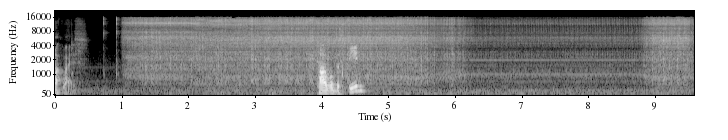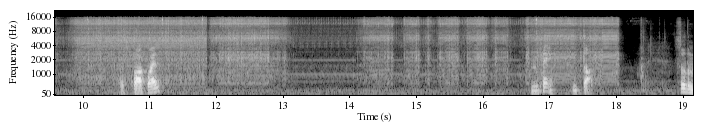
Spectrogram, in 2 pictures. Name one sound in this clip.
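A small electric motor whirs in short bursts.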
